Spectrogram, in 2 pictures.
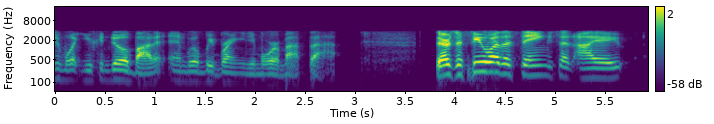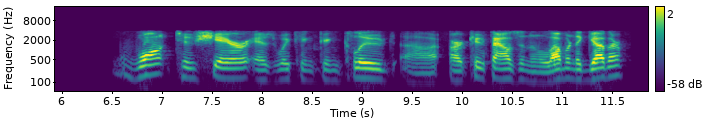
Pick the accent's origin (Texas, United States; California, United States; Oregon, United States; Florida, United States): California, United States; as a Californian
